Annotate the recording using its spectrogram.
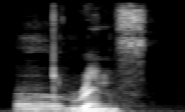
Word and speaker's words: Rennes: Rennes. – I don't think the S is pronounced.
